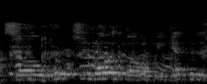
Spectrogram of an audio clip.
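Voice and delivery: cracking up. Real, not acted. Comic cracking up at the gym excuse, laughing hard. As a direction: crack up and push the words out.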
